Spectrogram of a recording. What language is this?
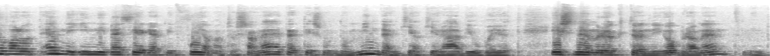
Hungarian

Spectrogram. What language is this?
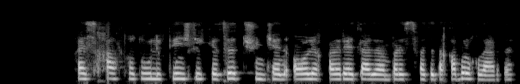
Uzbek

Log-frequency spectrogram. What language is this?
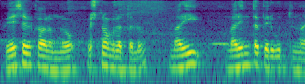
Telugu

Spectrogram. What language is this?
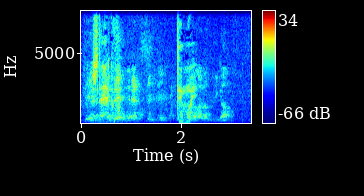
Welsh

